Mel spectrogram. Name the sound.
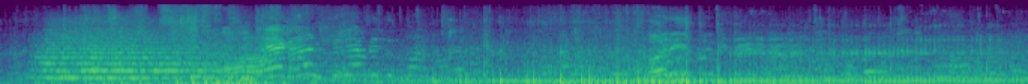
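train running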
